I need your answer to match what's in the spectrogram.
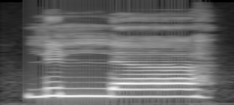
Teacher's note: کلمت للہ کے شروعات میں لام کے نیچے زیر ہے، لہذا ہم لفظ الجلالہ مطلب کلمت اللہ کے لام کو پتلی آواز میں پڑھیں گے، للہ۔ کلمت ذالکم میں آخری میں میم ساکن ہے تو ہم میم کو ظاہر کریں گے۔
